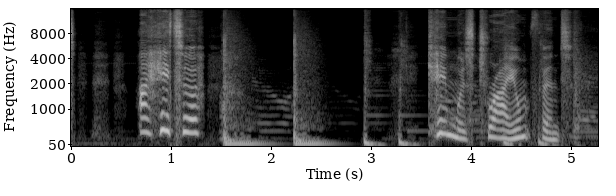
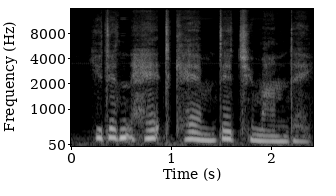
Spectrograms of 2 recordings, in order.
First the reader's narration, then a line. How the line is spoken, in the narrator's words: She said softly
